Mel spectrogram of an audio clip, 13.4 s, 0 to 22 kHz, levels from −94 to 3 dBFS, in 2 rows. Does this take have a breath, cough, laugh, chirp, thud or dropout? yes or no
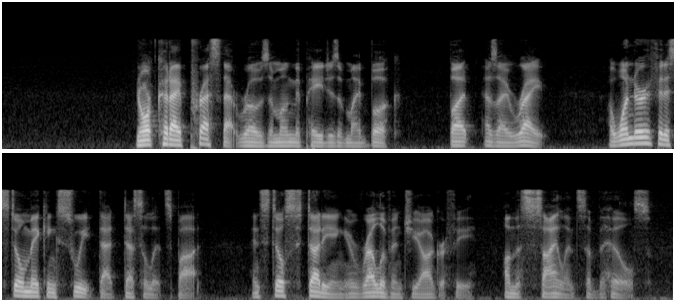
no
